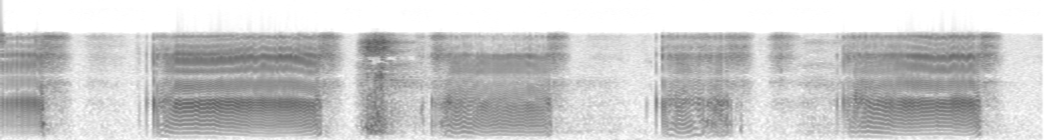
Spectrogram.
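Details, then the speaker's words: Sleeping peacefully in a sling, recorded on a Flip Video camcorder: repeated loud, buzzing, rattly snores on each breath over about four breath cycles, a relaxed sleep snore. "this is sleeping peacefully in his sling this is one of the very few places he will sleep peacefully and i just wanted to record for the noise the sound effects that he he makes during his most peaceful moments"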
